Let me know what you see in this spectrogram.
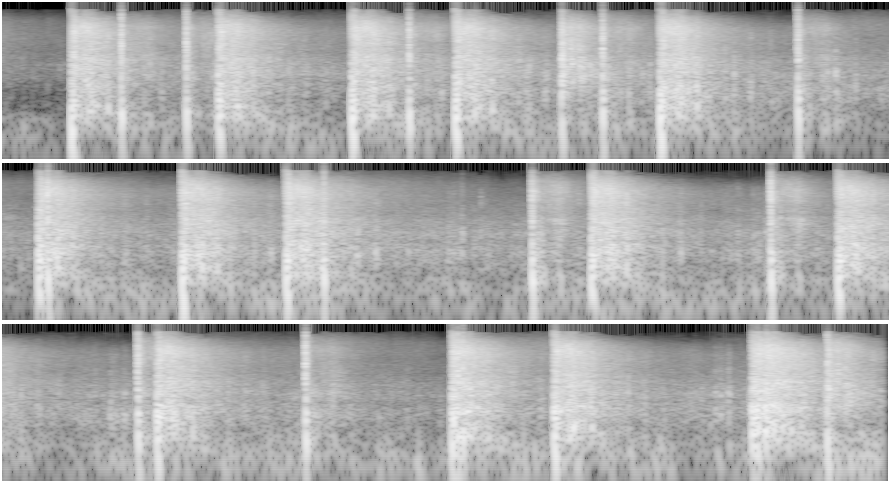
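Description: Ground-standing fireworks battery (cake) firing a rapid string of loud bangs, about two a second at uneven spacing, each with a short echoing tail.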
